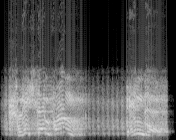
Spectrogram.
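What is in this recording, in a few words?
German chat, speech; War Thunder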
